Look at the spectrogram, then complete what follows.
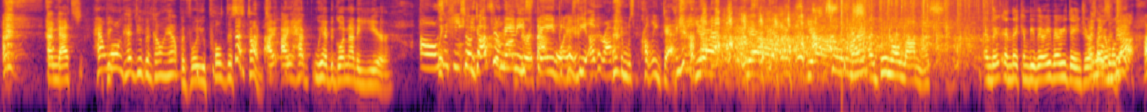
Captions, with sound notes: How long had you been going out before you pulled this stunt? We had been going out a year. Oh, so he got from under at that point. So Dr. Manny stayed because the other option was probably death. (audience laughs) I do know llamas. And they can be very, very dangerous.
